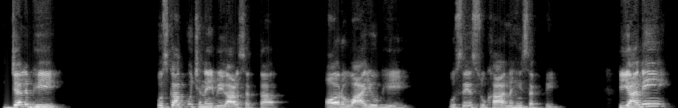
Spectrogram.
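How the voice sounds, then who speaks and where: A man teaching a scripture lesson, reciting verses in a slow chanting tone and then explaining pronunciation and meaning. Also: sits high, a bit bright.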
